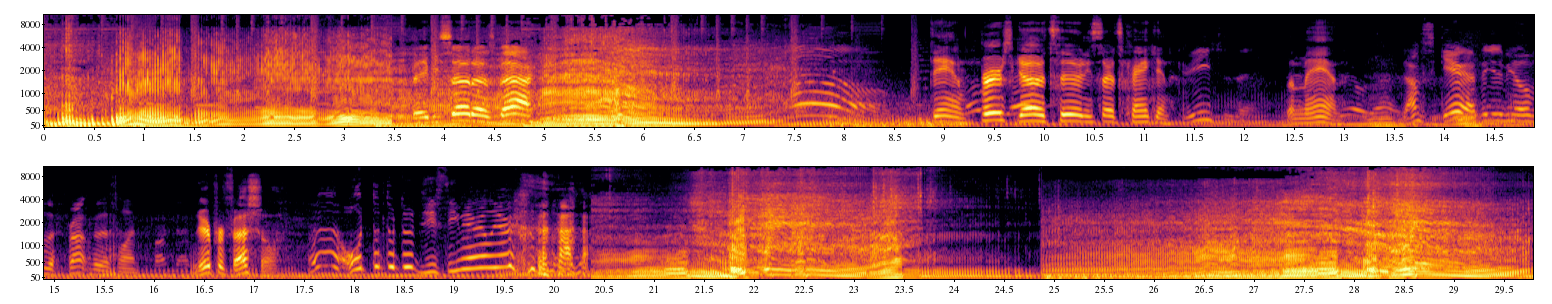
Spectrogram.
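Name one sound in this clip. A dirt bike engine revs loudly, rising and falling in pitch.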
